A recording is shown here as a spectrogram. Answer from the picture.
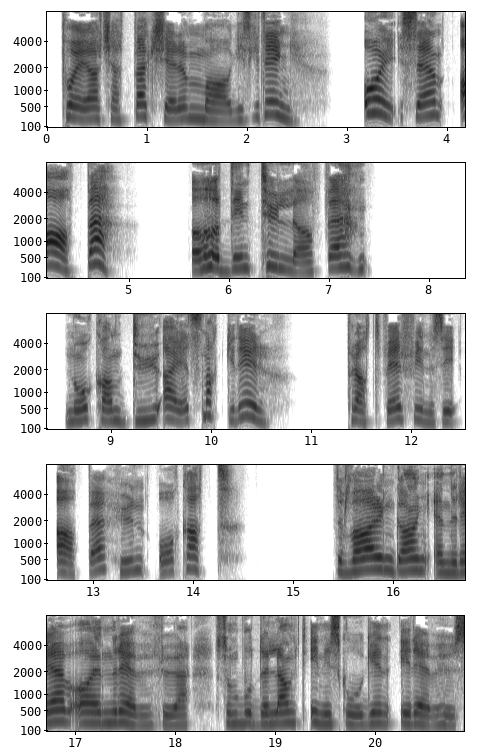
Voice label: norvegian girl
